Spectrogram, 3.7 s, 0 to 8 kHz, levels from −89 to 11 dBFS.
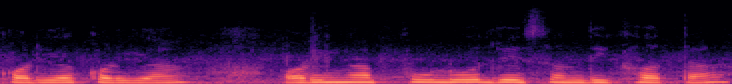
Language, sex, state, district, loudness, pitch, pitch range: Bhojpuri, female, Bihar, Gopalganj, -17 LUFS, 205 Hz, 200-220 Hz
